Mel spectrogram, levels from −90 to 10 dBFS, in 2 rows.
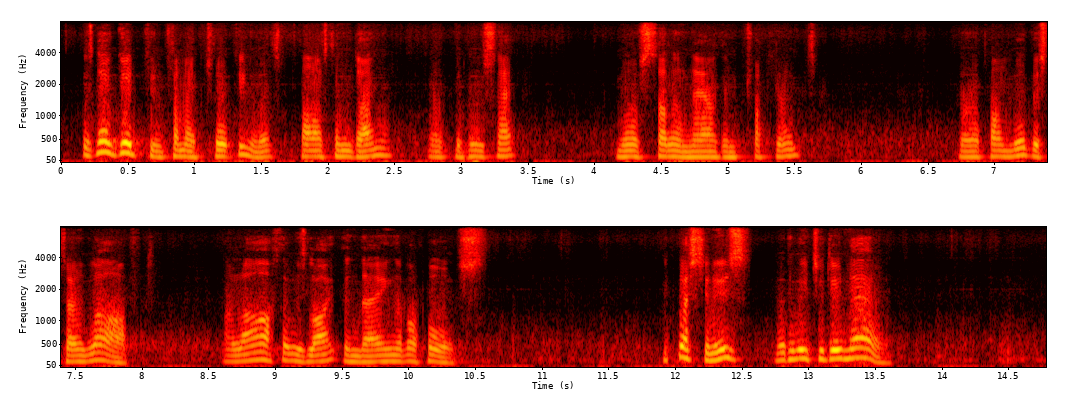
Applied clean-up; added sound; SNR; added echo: neural separator model SepFormer DNS4.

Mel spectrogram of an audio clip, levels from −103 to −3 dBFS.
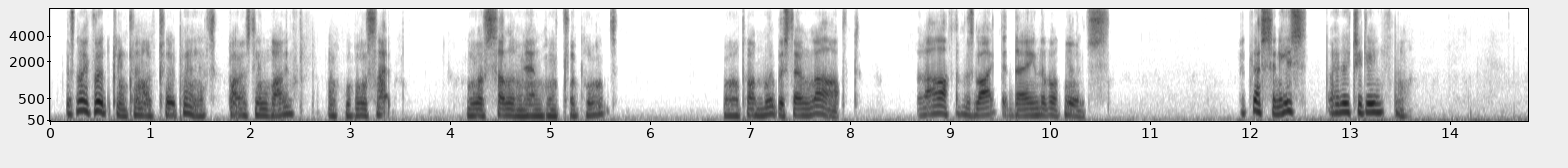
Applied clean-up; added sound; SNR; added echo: neural diffusion model UNIVERSE++.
